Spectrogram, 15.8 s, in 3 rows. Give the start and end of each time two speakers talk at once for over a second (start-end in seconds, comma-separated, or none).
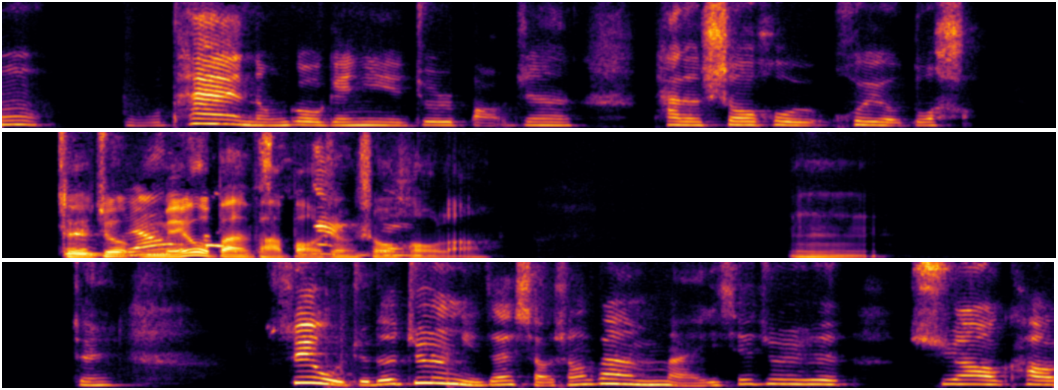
5.5-7.4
